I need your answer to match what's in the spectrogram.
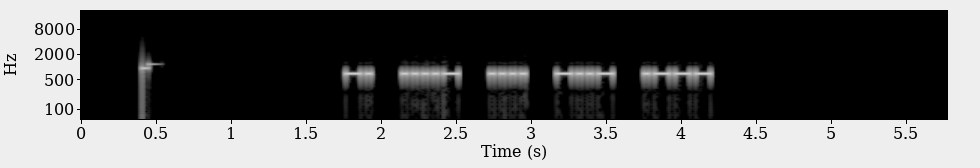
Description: Morse code, heard as a keyed tone, about 36 wpm, spaced as for 25 wpm, 700 Hz. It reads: N4HXJ
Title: USA Call Signs - 5 Characters - 2x Character Spacing - 35wpm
